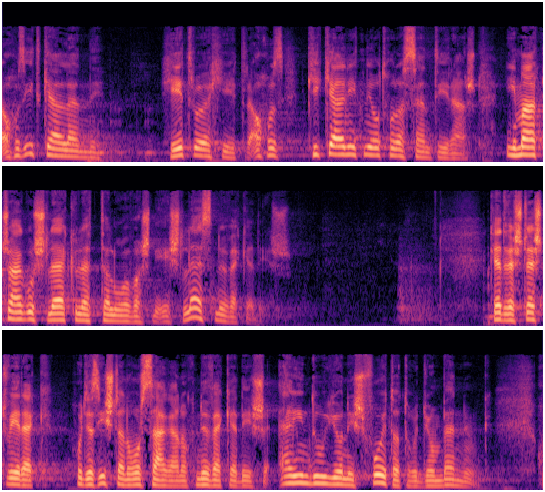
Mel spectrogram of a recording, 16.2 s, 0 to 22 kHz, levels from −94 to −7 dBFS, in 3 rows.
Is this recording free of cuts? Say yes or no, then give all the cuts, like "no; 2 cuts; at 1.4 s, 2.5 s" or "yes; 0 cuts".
no; 1 cut; at 11.5 s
